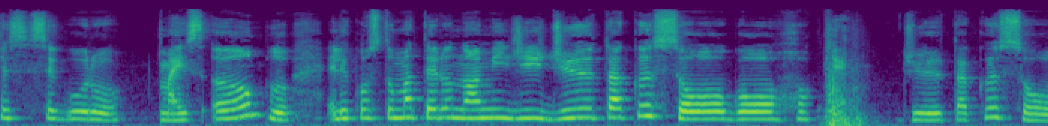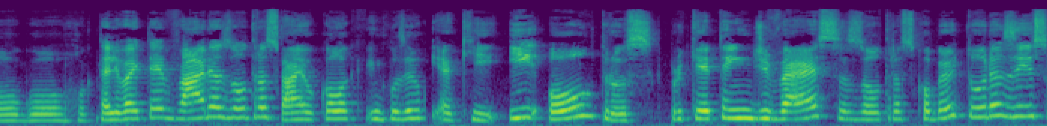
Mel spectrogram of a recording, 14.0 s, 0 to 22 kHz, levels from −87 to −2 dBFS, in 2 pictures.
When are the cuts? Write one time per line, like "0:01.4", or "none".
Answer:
0:01.1
0:07.6
0:08.8
0:09.8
